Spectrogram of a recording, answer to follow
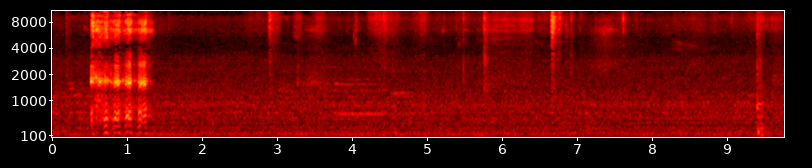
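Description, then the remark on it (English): A bus rumbles outside with a steady low engine drone throughout, opening with a brief loud burst of hissing brakes, then fading into continuous traffic noise. “This fucking bus is ridiculous.”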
